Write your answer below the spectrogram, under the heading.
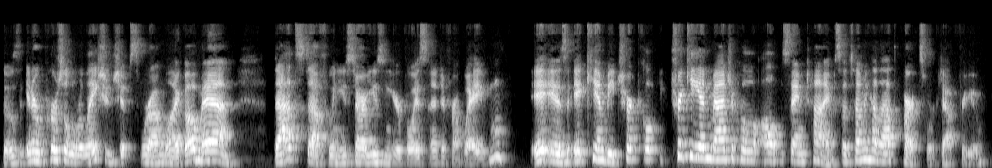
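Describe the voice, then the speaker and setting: A woman's voice: medium pitch, moderate pace, a bit bright. Effusive woman podcast host. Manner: effusive, asks long rambling questions. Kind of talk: casual podcast interview.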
